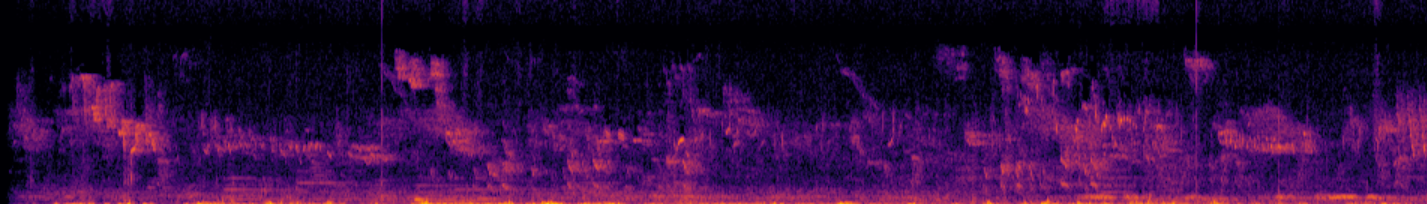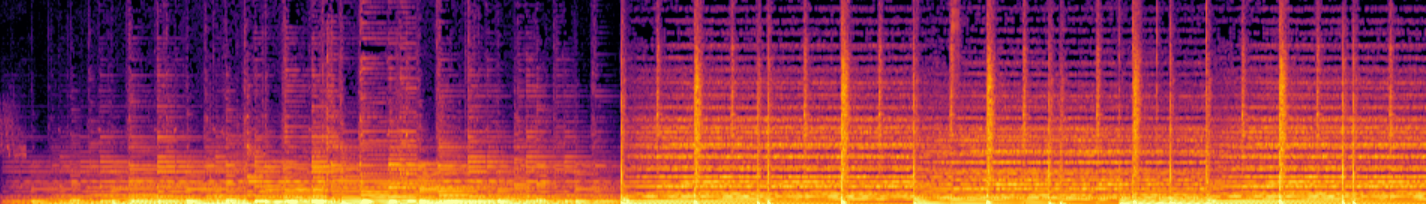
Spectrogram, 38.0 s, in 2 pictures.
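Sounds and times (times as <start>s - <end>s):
low rumbling: 27.3s - 38.0s.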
